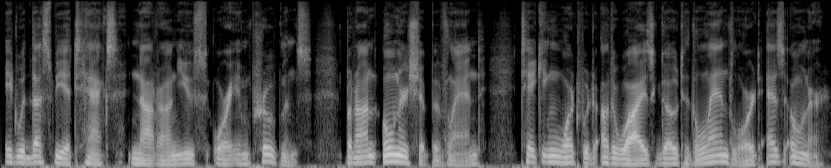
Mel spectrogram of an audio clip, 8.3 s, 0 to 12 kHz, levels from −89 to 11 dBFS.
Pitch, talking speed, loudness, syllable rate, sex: 100 Hz, 190 wpm, -20 LUFS, 5.2 syllables/s, male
